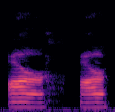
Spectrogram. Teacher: You kind of feel your tongue kind of arch and go back a little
